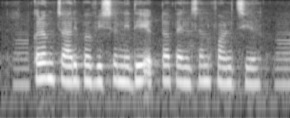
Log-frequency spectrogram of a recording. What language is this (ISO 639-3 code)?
mai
